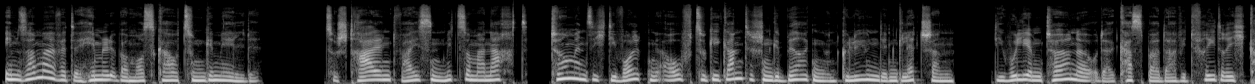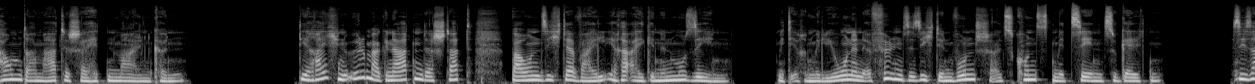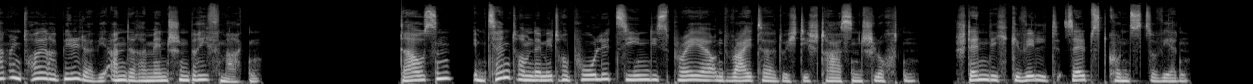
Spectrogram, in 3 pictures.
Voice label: Kommentar Neutral

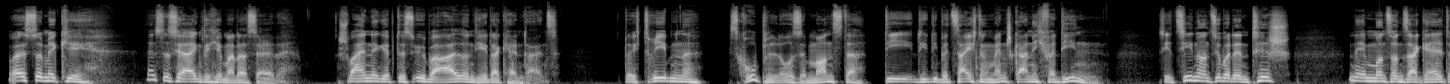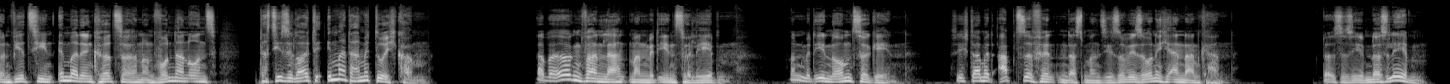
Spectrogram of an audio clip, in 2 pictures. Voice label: Schauspiel Cool

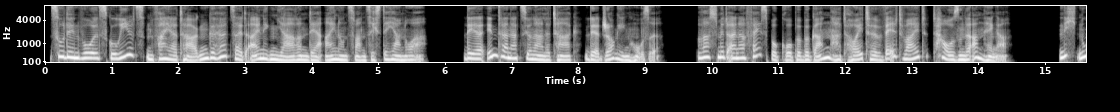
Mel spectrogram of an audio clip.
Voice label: Witzig; Jogginghose

